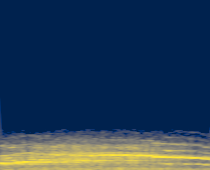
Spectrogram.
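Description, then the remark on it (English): A single sustained, high-pitched scream holds steady and loud for over a second, its shrill tone slowly sliding downward, with no talking over it. “And a scream.”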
